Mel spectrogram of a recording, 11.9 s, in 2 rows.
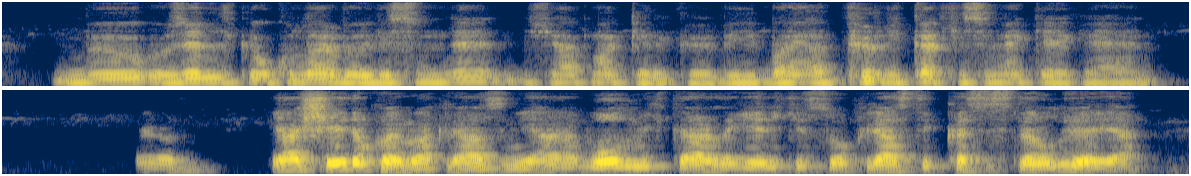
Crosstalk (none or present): none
